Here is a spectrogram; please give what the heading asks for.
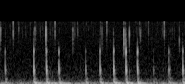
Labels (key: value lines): label: biophony, knock
recorder: SoundTrap 300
